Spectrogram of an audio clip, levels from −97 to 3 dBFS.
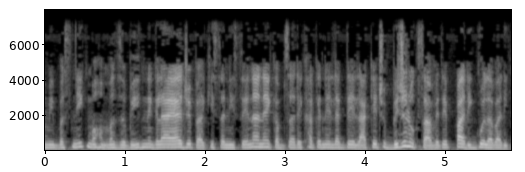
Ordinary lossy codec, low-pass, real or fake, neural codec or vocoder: none; 7.2 kHz; real; none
